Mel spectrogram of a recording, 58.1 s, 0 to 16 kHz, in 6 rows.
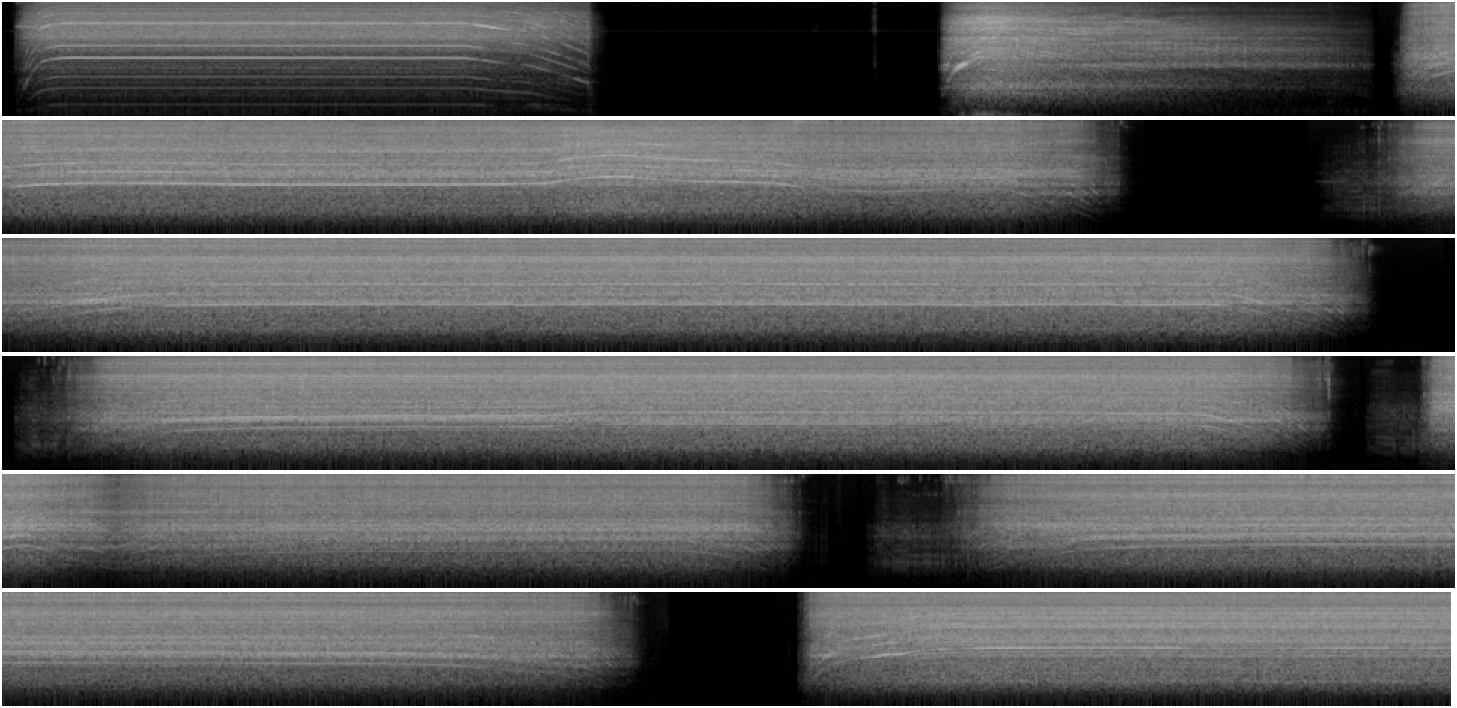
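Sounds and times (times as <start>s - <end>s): electric power drill whine: 0.0s - 4.0s, 6.3s - 17.2s, 18.6s - 28.5s, 29.2s - 52.7s, 53.8s - 58.0s.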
